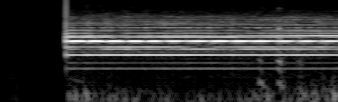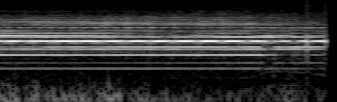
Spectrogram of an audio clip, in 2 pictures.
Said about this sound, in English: But we do have some breaking news. Can you, I know you love it when I bring bring in breaking mm. news. Uh, North Melbourne. We need a siren. We need uh, some sort of siren. I've got I've got the siren.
